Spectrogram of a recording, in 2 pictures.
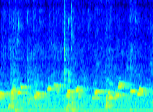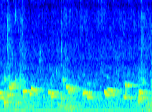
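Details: Sooty-headed bulbul (trucukan) in a recording used as calming therapy so the bird settles and sings continuously. Lively chirped, warbling phrases of short notes repeat about every half second over a steady low hum and faint background noise.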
